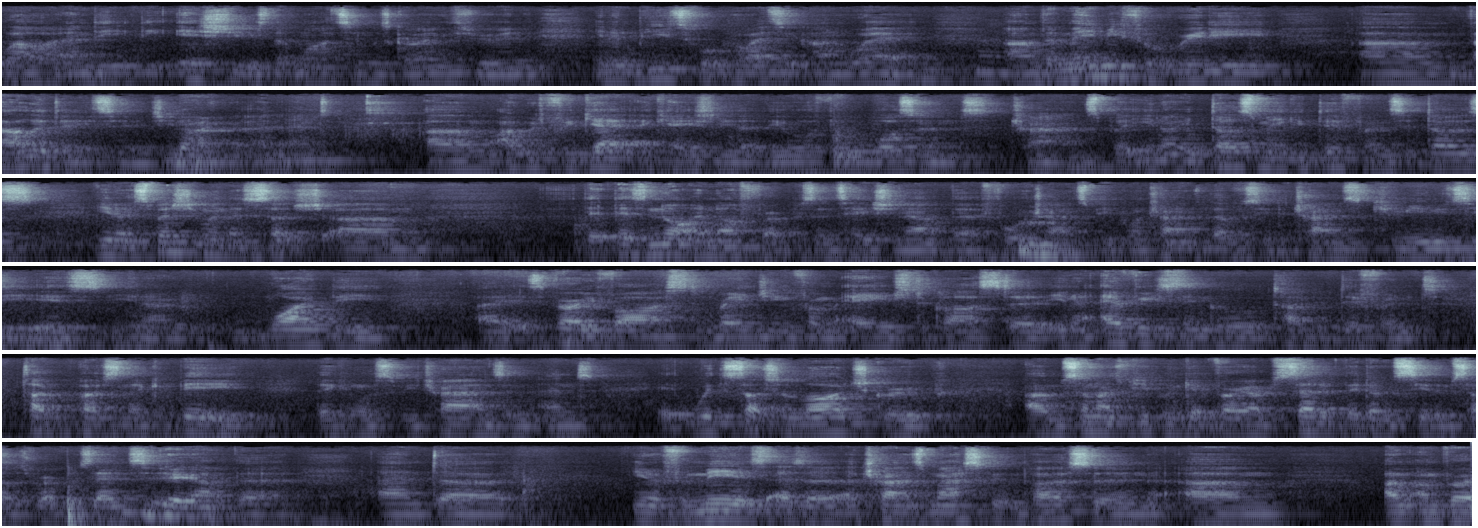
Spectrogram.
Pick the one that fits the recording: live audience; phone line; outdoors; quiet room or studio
live audience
